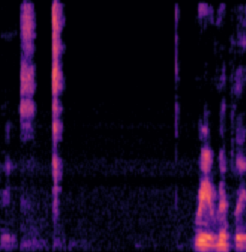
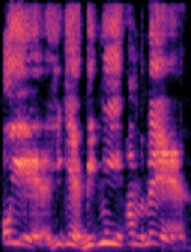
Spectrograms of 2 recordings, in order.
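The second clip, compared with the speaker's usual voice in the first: high mock trash talk, much higher; boasting in a put-on wrestler voice; cocky wrestler boast; 11 semitones higher than usual. Wrestler gloating over his win, high mock boast.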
